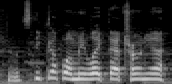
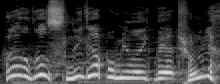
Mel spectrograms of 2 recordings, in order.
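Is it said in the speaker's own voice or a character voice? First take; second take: own voice; character voice. First: It is said in the speaker's own voice. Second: It is said in a put-on character voice.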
